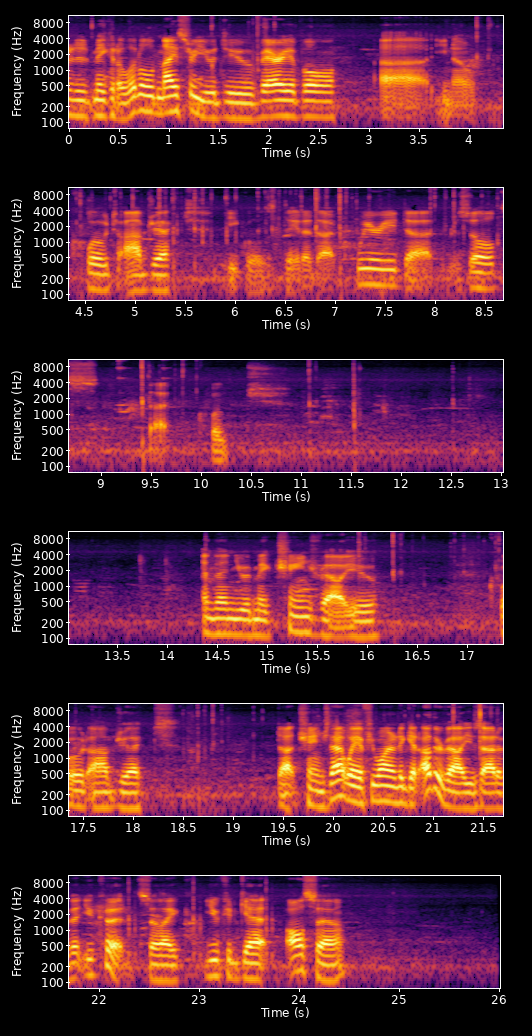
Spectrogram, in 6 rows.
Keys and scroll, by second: 21.5 super+Tab.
